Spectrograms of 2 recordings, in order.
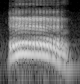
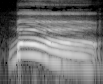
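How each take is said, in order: First: Short, loud, higher engine brrr; engine too rich. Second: Long, loud engine brrr; engine too lean. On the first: Showing a rider how a rich engine sounds, imitated motor noise. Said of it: "trop riche". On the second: Showing a rider how a lean engine sounds, imitated motor noise. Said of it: "Ta machine fait brrr, trop pauvre". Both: Shown as a demonstration.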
